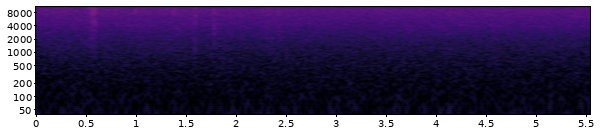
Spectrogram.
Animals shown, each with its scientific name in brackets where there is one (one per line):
Ovenbird (Seiurus aurocapilla)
